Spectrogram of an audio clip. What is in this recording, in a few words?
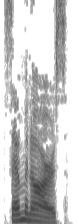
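"seminars", English, British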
